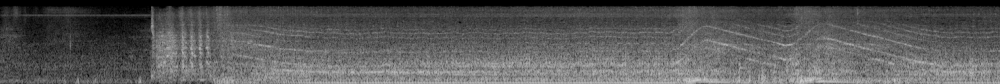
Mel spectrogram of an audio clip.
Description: A man starts a motorcycle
